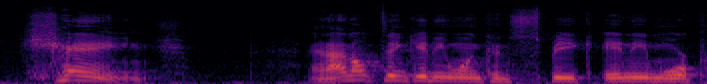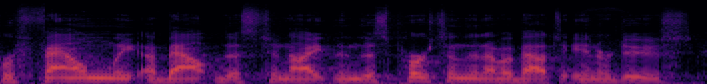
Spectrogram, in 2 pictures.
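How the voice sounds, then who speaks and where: Higher-voiced man emceeing, emphatic and effusive. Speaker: event emcee. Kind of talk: live fundraiser hosting.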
